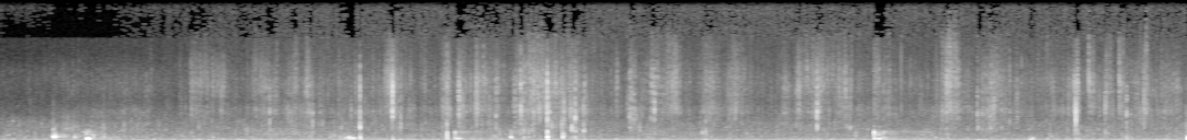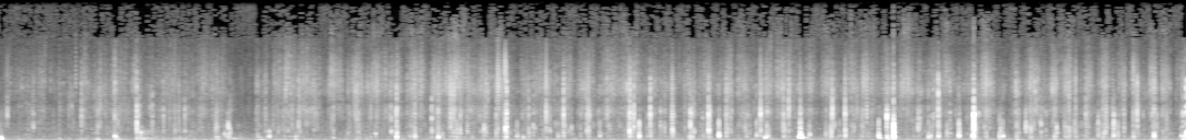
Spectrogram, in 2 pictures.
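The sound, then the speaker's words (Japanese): Gentle washing of the earlobes and around the neck: soft, continuous crinkly rustling with light patter, quiet throughout and growing busier and more textured in the second half, with no talk. “耳たぶから首周りをゆるゆる洗っていきましょう。”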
